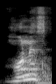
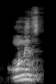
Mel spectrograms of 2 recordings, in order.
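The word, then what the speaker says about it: honest: মানে লিখতাম মানে মনে করতাম অনেস্ট বলতাম নাকি হনেস্ট বলতাম অবশ্যই হনেস্ট বলতাম না অনেস্ট বলতাম তাইলে এইচ এর উচ্চারণ কি হ এর মতো থাকছে থাকছে না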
